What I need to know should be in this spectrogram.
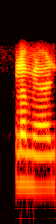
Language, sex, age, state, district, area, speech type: Kannada, male, 30-45, Karnataka, Gadag, rural, conversation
